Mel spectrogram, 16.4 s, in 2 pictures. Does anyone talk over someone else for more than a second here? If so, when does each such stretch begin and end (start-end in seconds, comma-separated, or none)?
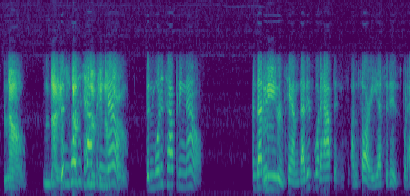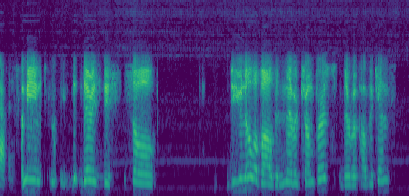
1.1-2.5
